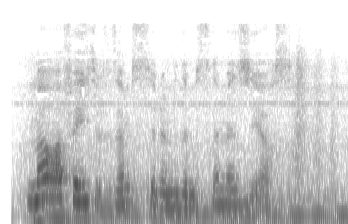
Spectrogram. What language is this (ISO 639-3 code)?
kab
